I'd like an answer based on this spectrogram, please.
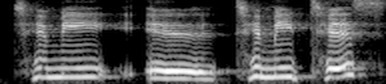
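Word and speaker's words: tinnitus: It's pronounced both ways. Timmy-tis is also correct.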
